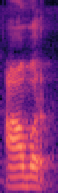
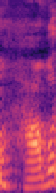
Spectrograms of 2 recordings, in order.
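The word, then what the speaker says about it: hour: में आ रही है इसी तरीके से आवर इसको हावर नहीं बोला जा रहा है आवर यहां पर भी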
